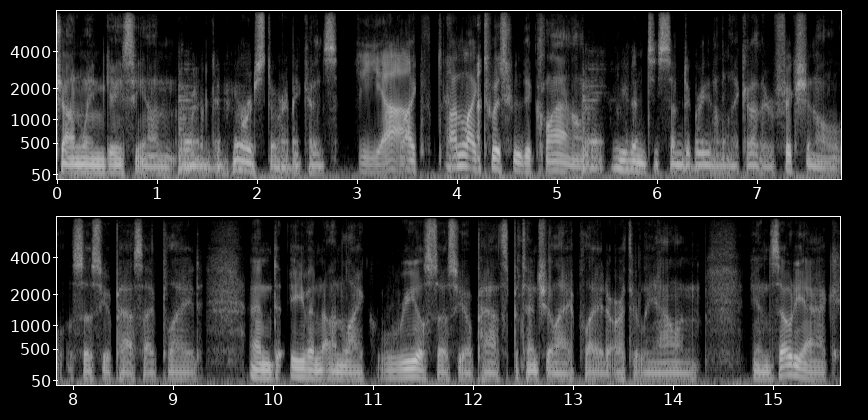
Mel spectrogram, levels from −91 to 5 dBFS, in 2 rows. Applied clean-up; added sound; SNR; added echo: neural diffusion model UNIVERSE++.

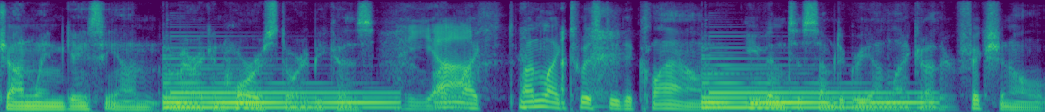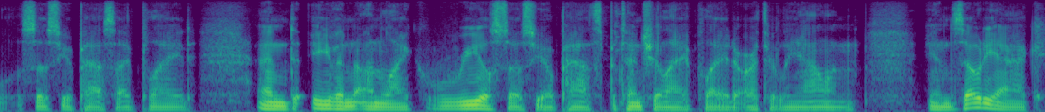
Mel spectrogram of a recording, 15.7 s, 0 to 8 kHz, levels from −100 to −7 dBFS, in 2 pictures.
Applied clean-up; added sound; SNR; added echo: neural mask model RNNoise.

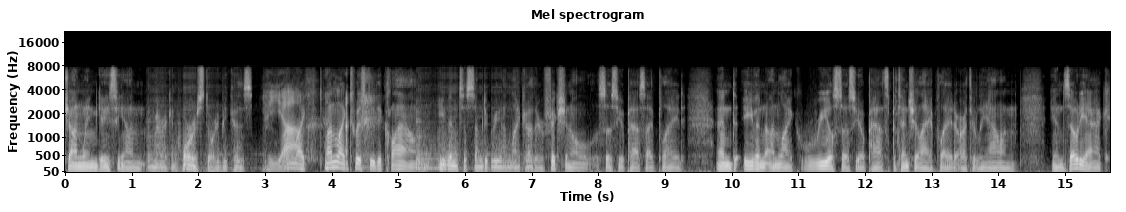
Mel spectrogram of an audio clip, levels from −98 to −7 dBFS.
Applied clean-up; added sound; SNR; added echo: neural separator model SepFormer DNS4.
